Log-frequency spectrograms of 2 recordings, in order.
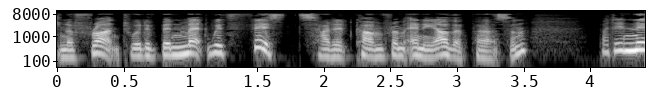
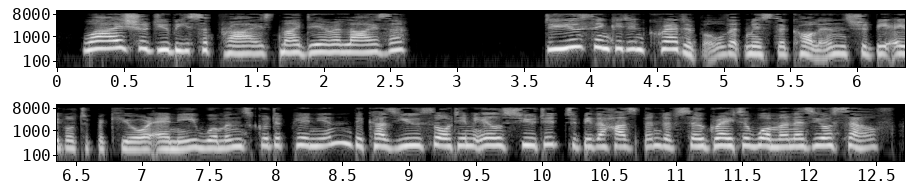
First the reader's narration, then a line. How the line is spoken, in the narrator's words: Miss Lucas calmly replied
